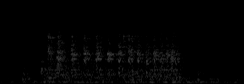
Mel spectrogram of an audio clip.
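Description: Faint crinkling and rustling of a thin plastic food-prep glove being pulled onto a hand, starting about half a second in and stopping just before the end.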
